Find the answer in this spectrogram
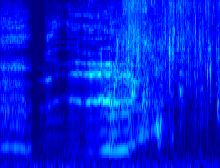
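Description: A person's wordless distressed vocalizing: gasping, whimpering cries that rise and fall in pitch.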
